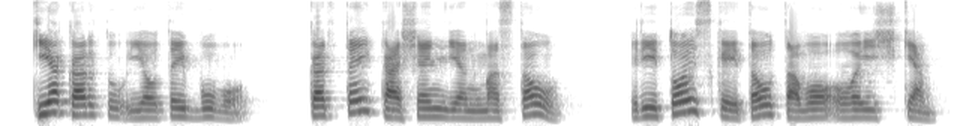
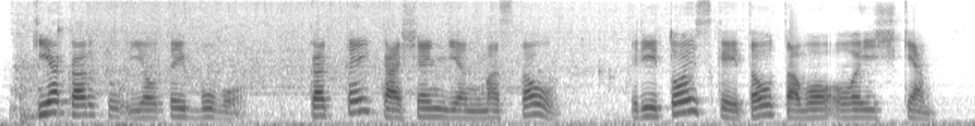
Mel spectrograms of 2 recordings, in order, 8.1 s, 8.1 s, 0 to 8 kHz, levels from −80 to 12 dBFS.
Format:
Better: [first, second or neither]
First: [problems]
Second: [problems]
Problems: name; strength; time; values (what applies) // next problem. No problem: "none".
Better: first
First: none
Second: background sound (Toilet flush); 18 dB below the speech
